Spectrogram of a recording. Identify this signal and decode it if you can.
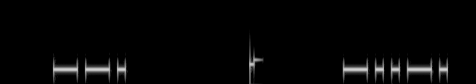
Morse code, heard as a keyed tone, about 15 wpm, 700 Hz. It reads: G /
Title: Single Character (Letter:Number:Punctuation:Prosign) 15wpm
